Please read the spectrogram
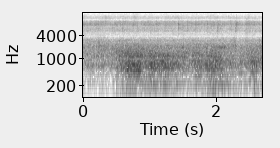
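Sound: thunder and rain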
